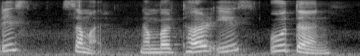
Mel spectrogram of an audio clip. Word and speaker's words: automne: Number third is automne, M is silent here, that is autumn.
